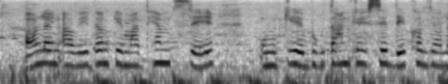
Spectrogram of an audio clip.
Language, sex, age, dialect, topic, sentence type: Bhojpuri, female, 18-24, Southern / Standard, banking, question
